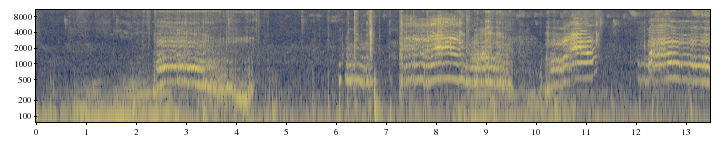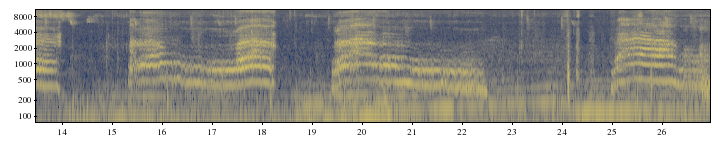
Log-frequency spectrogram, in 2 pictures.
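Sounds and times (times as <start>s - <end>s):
cat yowling: 2.3s - 4.5s, 6.1s - 11.4s, 12.0s - 14.3s, 15.2s - 18.3s, 19.4s - 22.6s, 24.0s - 26.9s.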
